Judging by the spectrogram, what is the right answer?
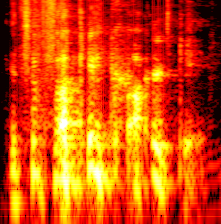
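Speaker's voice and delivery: loud high mock outrage; loud high disbelieving cry; incredulous outburst. Real, not acted. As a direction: throw up your hands at it. Mocking outrage punchline.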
